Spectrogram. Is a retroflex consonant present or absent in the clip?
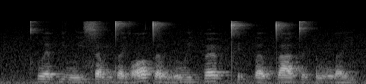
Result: absent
